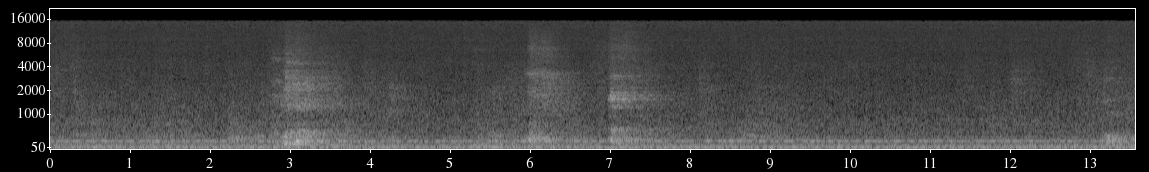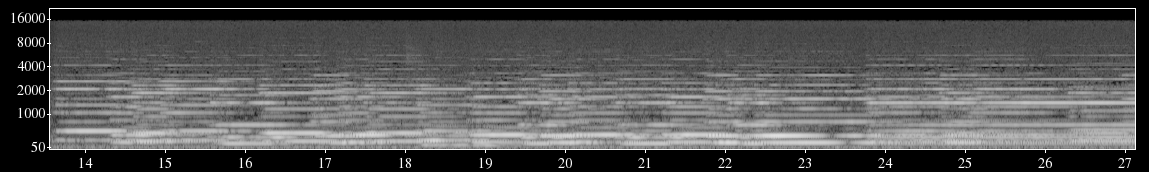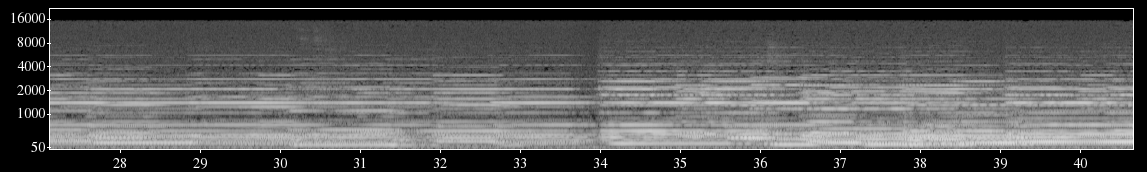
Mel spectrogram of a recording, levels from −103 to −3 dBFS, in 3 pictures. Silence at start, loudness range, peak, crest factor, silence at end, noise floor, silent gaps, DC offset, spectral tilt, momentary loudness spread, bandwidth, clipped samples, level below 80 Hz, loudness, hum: 0.05 s; 23 LU; -8 dBFS; 18 dB; 0 s; -50 dBFS; none; under 0.1%; -6.5 dB/octave; 9 LU; 16 kHz; under 0.1%; -52 dBFS; -25 LUFS; none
